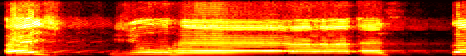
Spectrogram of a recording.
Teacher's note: या मुशद्दद हर्फ है, 2 बार पढ़ेंगे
